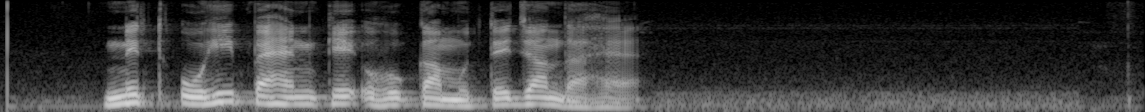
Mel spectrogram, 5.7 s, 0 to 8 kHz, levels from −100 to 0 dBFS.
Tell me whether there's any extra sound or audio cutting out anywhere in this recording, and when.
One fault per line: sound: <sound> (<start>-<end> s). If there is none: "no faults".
no faults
